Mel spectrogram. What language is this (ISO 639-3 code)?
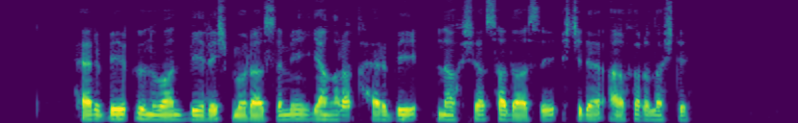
uig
